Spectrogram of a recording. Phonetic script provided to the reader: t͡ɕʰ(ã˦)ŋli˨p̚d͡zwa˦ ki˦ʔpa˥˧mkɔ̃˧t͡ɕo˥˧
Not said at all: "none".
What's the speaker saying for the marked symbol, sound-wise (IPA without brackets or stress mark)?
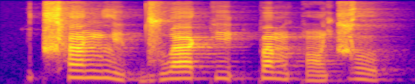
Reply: ã˦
